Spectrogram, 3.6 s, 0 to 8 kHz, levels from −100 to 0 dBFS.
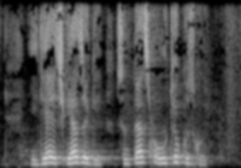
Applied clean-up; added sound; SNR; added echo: none; none; none; none.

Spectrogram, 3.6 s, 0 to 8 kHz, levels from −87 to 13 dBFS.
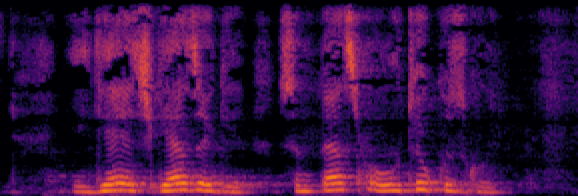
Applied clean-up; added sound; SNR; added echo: none; none; none; reverberation time 0.5 s.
